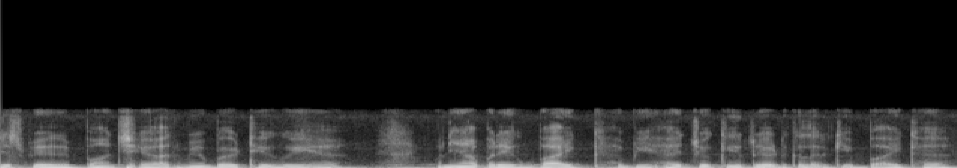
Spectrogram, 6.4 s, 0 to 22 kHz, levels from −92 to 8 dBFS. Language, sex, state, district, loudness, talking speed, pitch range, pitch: Hindi, male, Bihar, Bhagalpur, -16 LUFS, 195 wpm, 135-145 Hz, 140 Hz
